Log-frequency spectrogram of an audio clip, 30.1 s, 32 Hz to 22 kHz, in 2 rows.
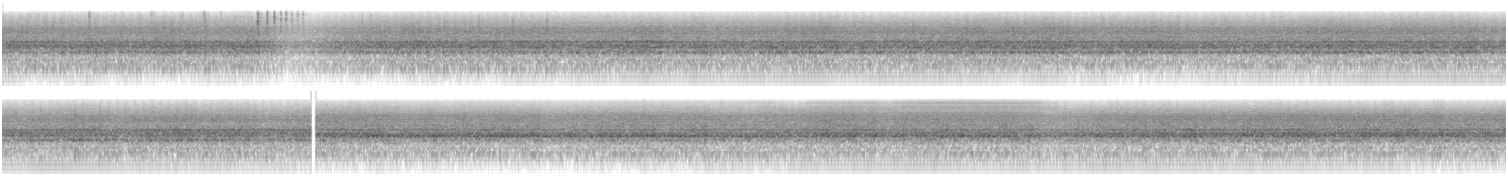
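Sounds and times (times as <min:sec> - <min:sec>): drill press motor humming: 0:00.0 - 0:08.6, 0:13.2 - 0:27.2.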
